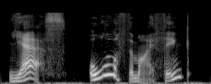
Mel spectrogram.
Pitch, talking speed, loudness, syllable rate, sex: 240 Hz, 170 wpm, -19 LUFS, 3.8 syllables/s, female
